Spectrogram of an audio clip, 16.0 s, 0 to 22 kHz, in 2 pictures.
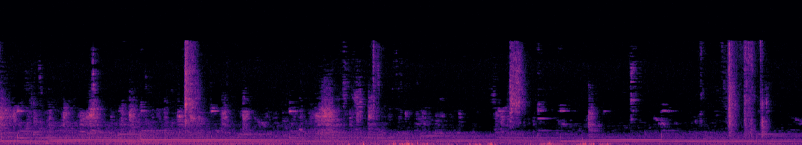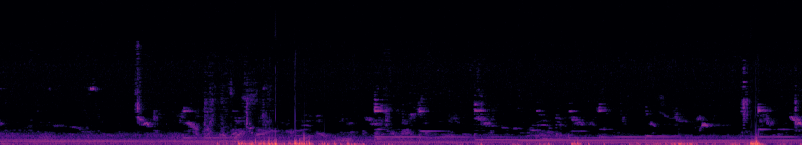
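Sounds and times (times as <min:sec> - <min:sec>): wind chimes ringing: 0:00.0 - 0:16.0.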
